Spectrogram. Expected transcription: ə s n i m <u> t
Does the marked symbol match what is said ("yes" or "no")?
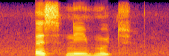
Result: yes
